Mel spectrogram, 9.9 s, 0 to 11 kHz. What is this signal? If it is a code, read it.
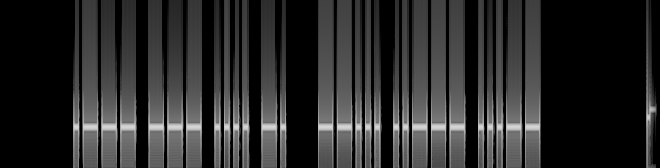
Morse code, heard as a keyed tone, about 17 wpm, 700 Hz. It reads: JOHN 723
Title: CWT Exchange 17wpm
